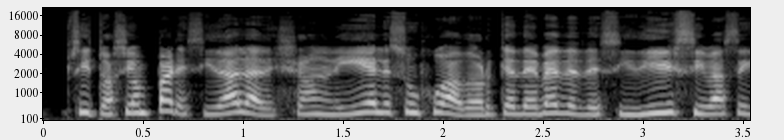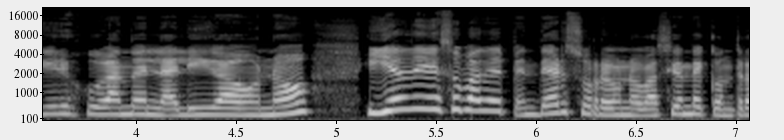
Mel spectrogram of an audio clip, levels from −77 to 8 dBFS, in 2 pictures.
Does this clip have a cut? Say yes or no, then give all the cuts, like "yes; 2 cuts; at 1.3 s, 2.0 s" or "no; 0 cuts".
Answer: yes; 1 cut; at 5.1 s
